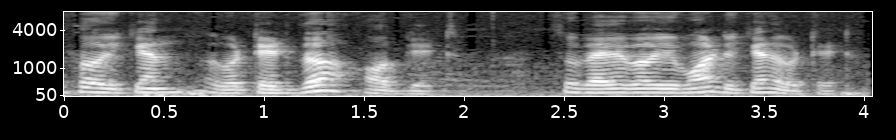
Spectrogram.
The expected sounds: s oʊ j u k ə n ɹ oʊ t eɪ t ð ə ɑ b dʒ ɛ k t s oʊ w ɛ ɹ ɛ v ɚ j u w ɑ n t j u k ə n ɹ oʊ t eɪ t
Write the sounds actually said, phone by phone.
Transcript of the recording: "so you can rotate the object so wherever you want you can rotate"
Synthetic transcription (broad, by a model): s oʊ j u k ə n ɹ oʊ t eɪ t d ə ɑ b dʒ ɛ t s oʊ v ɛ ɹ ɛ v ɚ j u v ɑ n t j u k ə n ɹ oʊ t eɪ t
